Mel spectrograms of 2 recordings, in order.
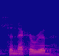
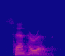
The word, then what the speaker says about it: Sanherib: We pronounce his name Sennacherib, but his name is actually pronounced Sanherib. Sanherib is the way it's pronounced in the Aramaic.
